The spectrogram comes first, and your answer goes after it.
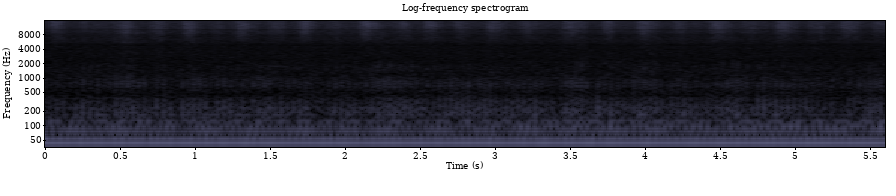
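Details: Male house cat purring on a lap while his stomach is gently stroked, paws patting: steady, deep, rumbling purr with fast even pulses, about four per second, continuous throughout in a quiet room.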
